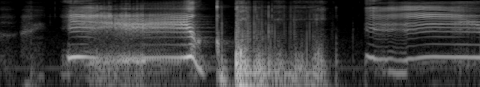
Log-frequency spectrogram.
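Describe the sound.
A voice mimics an ice cube machine that keeps making cubes and dropping them into a compartment, heard every morning on waking: a sustained droning hum, then a noisy rattling burst like cubes dropping, then the humming drone starts again.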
